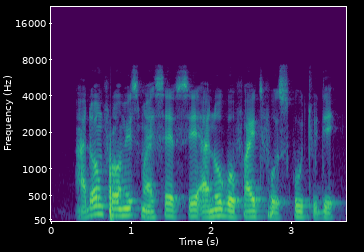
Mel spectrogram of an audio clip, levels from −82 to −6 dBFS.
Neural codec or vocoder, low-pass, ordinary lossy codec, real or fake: none; 7.2 kHz; none; real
